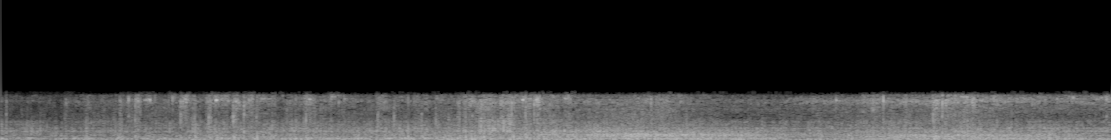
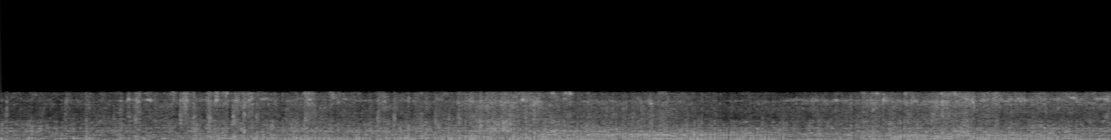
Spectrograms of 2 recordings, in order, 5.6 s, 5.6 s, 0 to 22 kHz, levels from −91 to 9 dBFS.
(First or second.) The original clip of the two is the first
